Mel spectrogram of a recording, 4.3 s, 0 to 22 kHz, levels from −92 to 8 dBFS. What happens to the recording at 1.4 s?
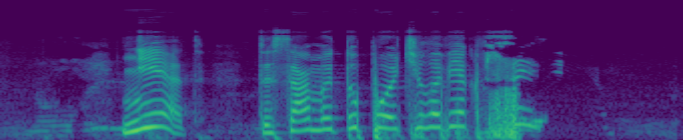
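Nothing goes wrong at 1.4 s; the speech carries on intact through that moment.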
